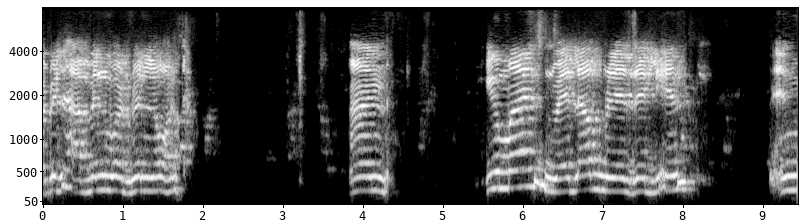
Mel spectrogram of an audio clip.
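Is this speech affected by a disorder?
Yes: Friedreich's ataxia.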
